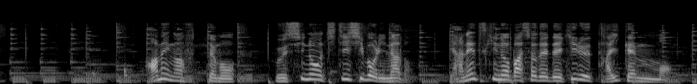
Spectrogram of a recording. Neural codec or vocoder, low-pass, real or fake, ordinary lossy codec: none; 7.2 kHz; real; none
